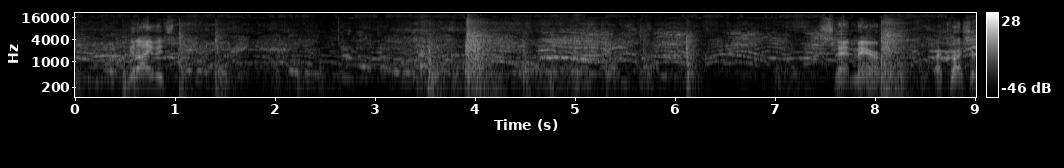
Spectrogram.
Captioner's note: crowd cheering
